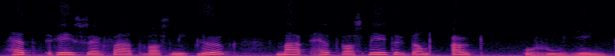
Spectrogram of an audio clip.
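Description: Slow, high-voiced pupil reciting. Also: female voice. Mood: naive, halting. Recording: muffled, narrow radio play recording.

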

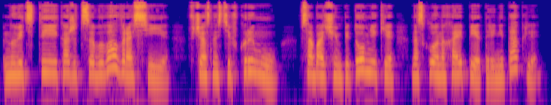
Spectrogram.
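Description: A woman's voice: medium pitch, normal speed, hardly any pauses, natural voice. A woman voicing a shy, polite young Briton. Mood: flustered. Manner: hesitant, deferential.

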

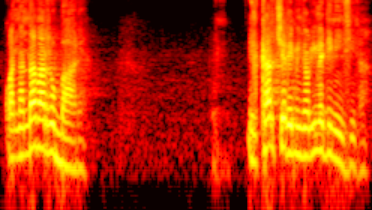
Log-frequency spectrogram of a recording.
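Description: Neapolitan guy doing a stage monologue, kinda husky, a bit high for a man, talks right at the crowd. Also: fairly bright tone. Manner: addresses the audience directly, measured and intense. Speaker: stage actor. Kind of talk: theatrical monologue.

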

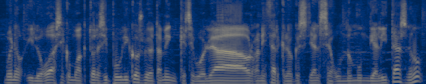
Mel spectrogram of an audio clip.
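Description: Man, deepish voice, informal radio hosting, frequent question tags. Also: fairly even intonation, quick pace, darkish tone. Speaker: radio show host. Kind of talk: casual radio interview.

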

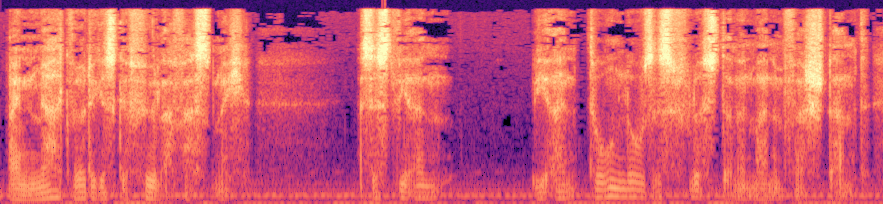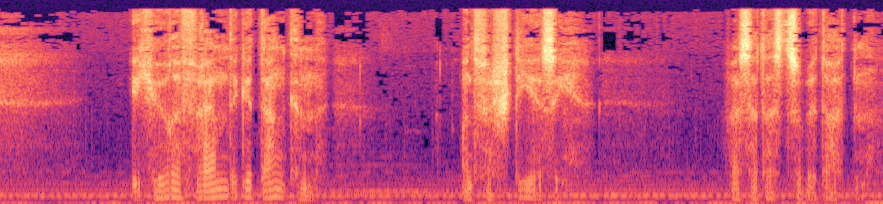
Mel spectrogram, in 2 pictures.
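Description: Halting, entranced space pilot. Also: male voice, on the low side, gravelly, background noise. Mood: dazed, drowsy. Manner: halting, trance-like narration with repeated words. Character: dazed space glider pilot, anxious, slipping under alien control. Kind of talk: 1970s radio drama acting.

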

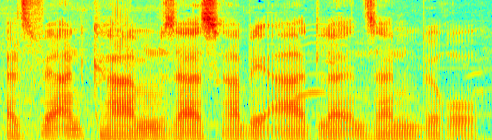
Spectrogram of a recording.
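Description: A sober, observant investigator narrates a radio drama in a low voice. He is measured and matter-of-fact, over clearly audible music. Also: steady tone. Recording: music bed under the voice.

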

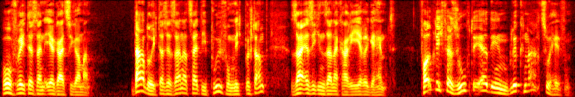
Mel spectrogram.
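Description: A man's voice: fairly low pitch, very animated, a little fast. A man playing an insistent, methodical police commissioner in a German radio crime play, speaking precisely and emphatically. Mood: insistent, assured.

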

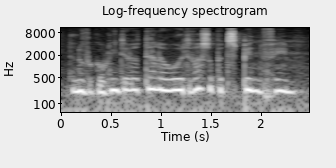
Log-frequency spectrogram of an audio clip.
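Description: A young woman acting a spirited, secretive village girl in a Dutch radio drama, with breathy exclamations. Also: fairly high pitch, level tone, fast, mellow, close to an everyday voice. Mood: secretive, musing. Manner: breathy exclamations, murmuring to herself, protesting. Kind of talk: Dutch radio drama acting, murmured monologue and heated dialogue. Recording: radio play recording with faint hiss.

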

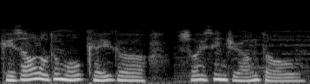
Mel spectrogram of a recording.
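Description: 香港口音女聲演員，隨和又純真. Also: female voice, mid-range voice, a little fast, natural voice. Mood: unfazed, resigned. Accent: Hong Kong. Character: easygoing, innocent homeless young woman, matter-of-fact. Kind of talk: radio drama acting. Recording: dull 1990s radio drama recording. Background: faint background music.

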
